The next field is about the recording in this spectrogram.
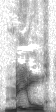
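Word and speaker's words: Mayl: names like Lan Dex male like they're all as in male but it's spelled m a y l so all the kids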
